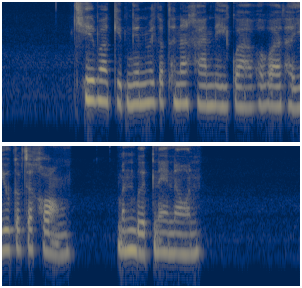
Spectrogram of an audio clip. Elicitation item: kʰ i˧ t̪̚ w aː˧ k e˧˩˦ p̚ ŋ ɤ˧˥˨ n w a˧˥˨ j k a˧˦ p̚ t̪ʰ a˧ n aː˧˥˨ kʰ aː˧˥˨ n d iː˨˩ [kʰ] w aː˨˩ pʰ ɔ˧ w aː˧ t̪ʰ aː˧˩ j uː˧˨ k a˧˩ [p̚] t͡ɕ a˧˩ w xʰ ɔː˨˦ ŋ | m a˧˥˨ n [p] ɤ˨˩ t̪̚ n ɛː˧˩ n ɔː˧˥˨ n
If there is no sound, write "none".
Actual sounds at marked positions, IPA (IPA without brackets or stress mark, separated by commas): k, p̚, b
